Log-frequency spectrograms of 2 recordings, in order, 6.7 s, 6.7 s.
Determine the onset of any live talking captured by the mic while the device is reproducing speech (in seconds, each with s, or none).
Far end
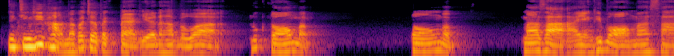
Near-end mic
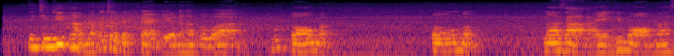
none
